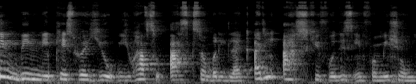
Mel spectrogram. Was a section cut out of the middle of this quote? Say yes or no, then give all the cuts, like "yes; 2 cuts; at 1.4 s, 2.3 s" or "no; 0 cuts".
no; 0 cuts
